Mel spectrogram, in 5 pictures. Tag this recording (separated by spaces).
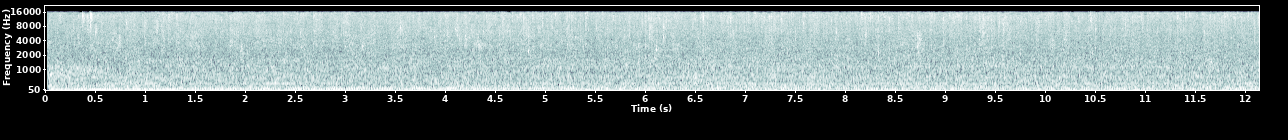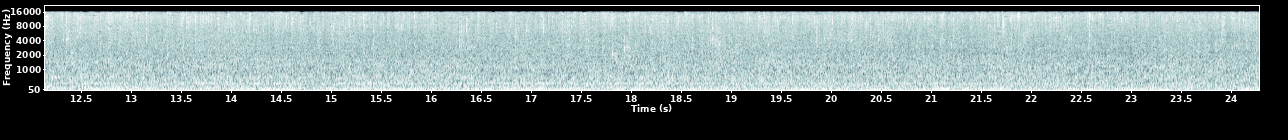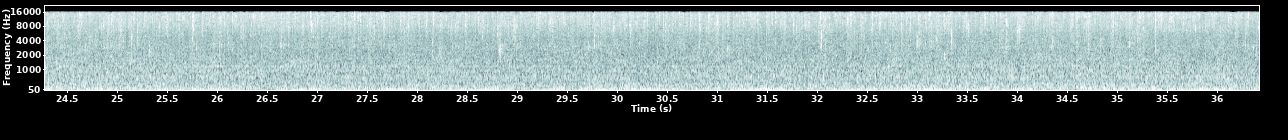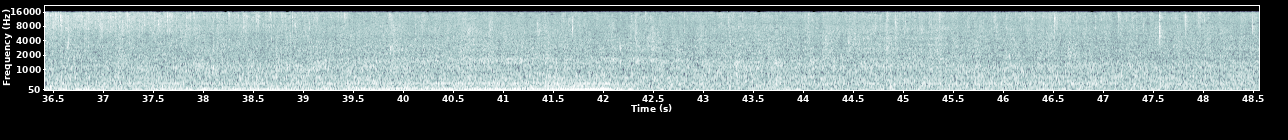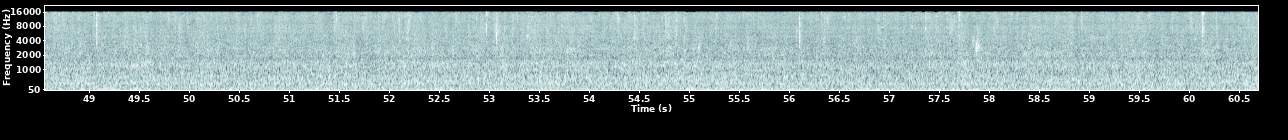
dripping rain raindrops raining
